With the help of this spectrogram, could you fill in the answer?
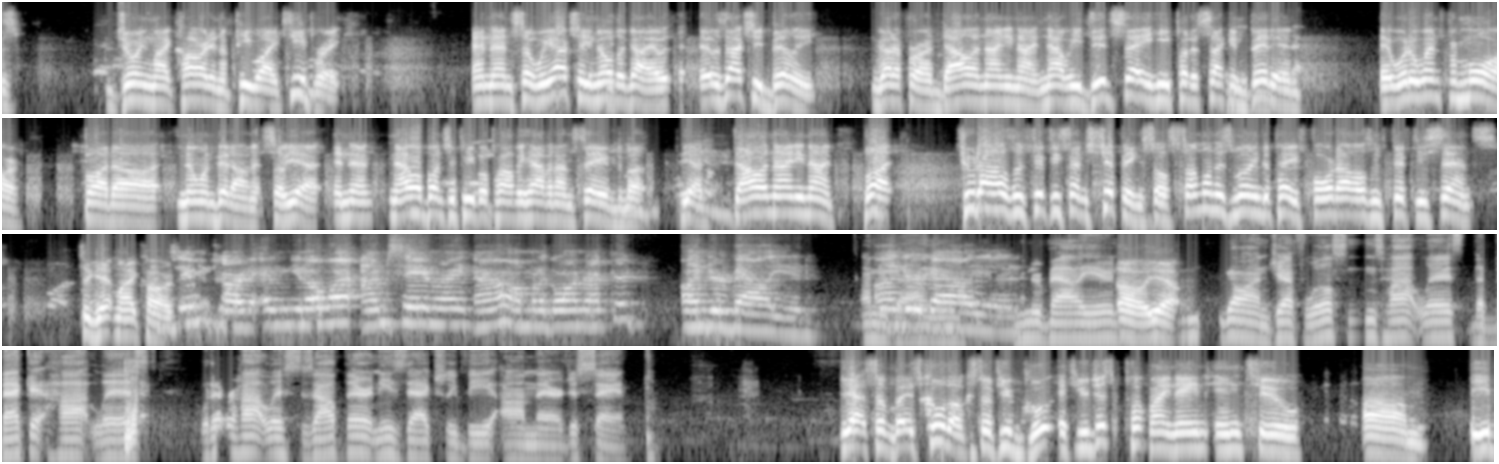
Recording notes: Live with coverage from the Mint Collective Card Show in Las Vegas, Nevada.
